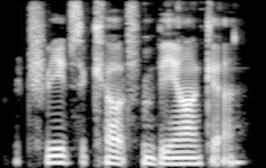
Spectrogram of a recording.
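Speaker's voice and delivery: ordinary talk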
